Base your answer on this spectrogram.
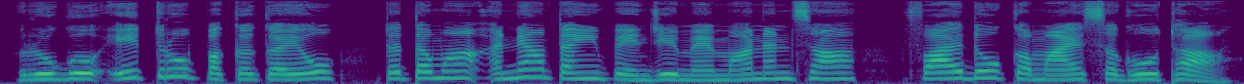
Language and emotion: Sindhi, neutral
